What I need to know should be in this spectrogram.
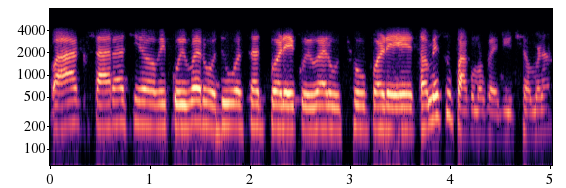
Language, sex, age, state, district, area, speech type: Gujarati, female, 18-30, Gujarat, Valsad, rural, conversation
